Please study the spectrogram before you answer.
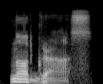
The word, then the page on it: knotgrass: British English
